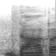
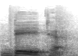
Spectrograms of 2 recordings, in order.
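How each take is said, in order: First: The first vowel is an open 'ah' sound. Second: The first vowel is an 'ay' sound. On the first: The speaker calls it wrong. "যারা এখনও ডাটা use করেন" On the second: The speaker calls it right. "যেখানে বলা উচিত ডেটা"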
